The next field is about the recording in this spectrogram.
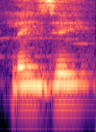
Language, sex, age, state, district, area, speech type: Manipuri, female, 45-60, Manipur, Thoubal, rural, spontaneous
